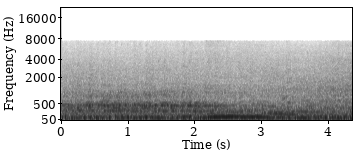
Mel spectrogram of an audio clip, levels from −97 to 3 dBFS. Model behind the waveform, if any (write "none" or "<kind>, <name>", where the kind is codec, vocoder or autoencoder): vocoder, BigVGAN v2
